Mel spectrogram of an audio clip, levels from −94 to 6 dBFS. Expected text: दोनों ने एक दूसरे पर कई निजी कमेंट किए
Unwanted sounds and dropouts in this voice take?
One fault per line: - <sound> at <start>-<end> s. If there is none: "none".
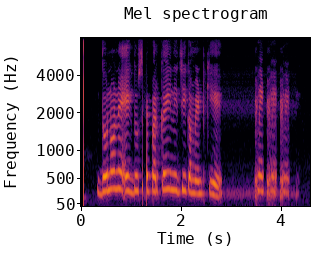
- dropout at 1.2-1.3 s
- laugh at 3.5-4.2 s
